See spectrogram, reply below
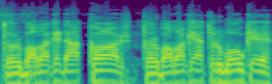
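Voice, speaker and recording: A man's voice: lowish voice, level tone, racing, no echo, lo-fi sound, lightly acted. Man playing a stern village elder judge. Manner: stern, lecturing, threatening.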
